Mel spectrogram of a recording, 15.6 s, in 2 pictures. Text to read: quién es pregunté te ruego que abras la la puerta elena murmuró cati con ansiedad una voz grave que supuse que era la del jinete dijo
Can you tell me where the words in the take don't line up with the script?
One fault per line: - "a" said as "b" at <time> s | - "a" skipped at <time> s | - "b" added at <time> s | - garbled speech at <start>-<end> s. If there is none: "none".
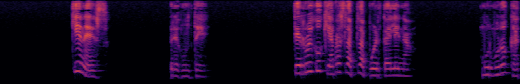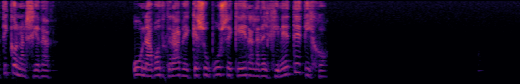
none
